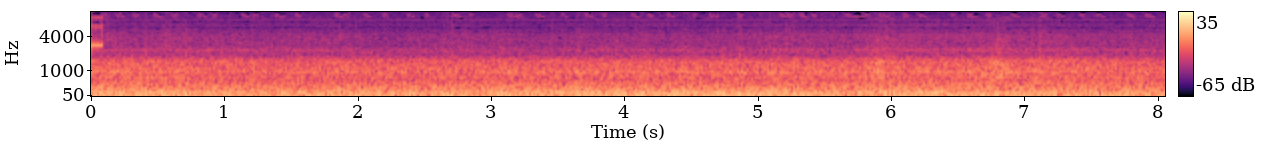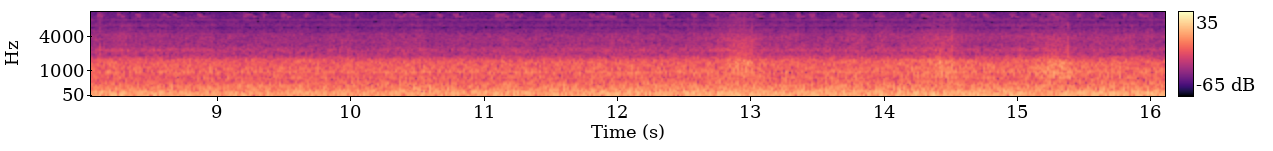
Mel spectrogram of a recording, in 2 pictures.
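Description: A car's engine and tyres rumble steadily from inside the car on a highway.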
